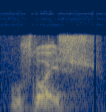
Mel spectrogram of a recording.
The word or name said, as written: os dois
